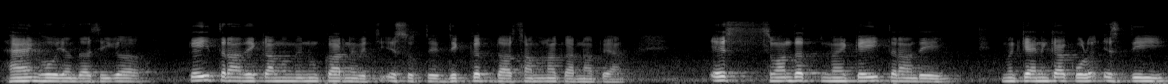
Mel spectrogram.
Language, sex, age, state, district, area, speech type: Punjabi, male, 30-45, Punjab, Barnala, rural, spontaneous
